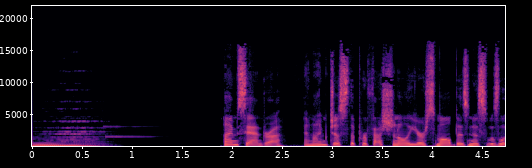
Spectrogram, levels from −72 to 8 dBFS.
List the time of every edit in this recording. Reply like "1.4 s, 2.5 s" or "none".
1.7 s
